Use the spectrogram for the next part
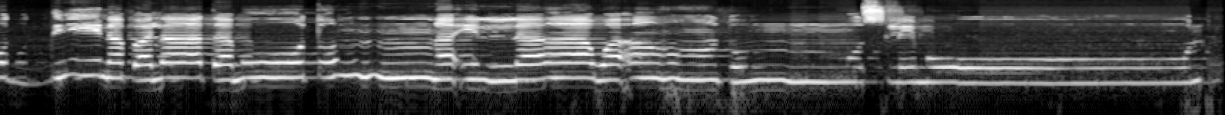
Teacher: وَأَنتُم میں نون ساکن کے بعد حروف اخفا میں سے تا ہے تو یہاں پر اخفا کا قاعدہ ہوگا، یعنی نون ساکن میں ہم غنہ کر کے پڑھیں گے۔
